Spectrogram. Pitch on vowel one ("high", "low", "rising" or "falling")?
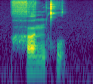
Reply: low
